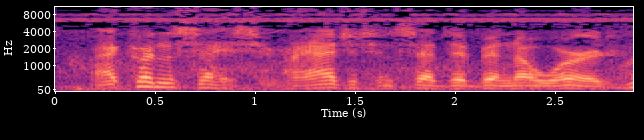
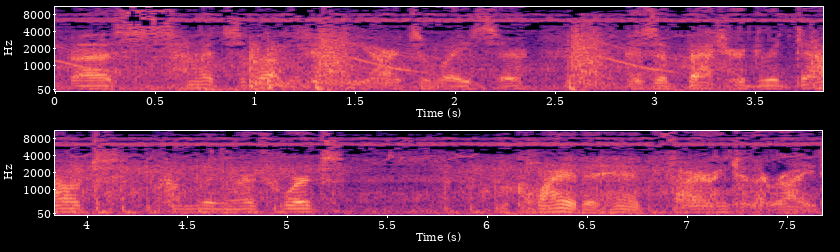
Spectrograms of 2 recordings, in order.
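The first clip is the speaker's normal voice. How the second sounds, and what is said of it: Whispering. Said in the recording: “Why are you whispering”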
